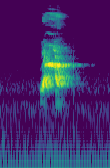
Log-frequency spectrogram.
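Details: African grey parrot kept as a pet imitating its owner's hiccups: one short, abrupt, hoarse hiccup-like yelp lasting about half a second in otherwise quiet surroundings.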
